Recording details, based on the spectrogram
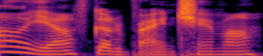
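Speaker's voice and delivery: put-on offhand, casual, matter-of-fact delivery. Retelling what a child said when asked about his hair: imitating a matter-of-fact tone. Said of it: "he just said it so matter of fact".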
